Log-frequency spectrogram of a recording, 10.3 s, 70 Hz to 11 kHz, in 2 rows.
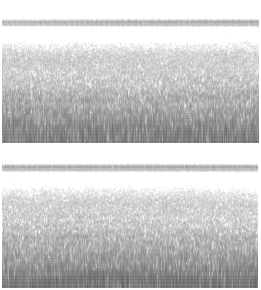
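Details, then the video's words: Chirping crickets on a serene July 28, 2020 summer sunrise in Humber Bay Shores, Toronto, clear sky, 20ºC: a high, even, unchanging trill persists for the whole stretch above a dense low-frequency hum. "Serene Summer Toronto Morning With Chirping Crickets"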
